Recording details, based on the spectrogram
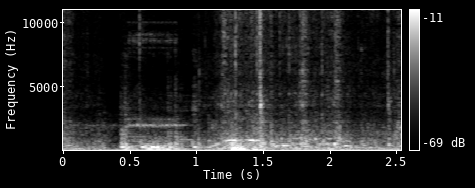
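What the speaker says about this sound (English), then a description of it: "we're going to be running over the previous stitching from the factory, which is along here, with our new stitching and back stitching" A sewing machine stitches and back-stitches over the factory running stitch at the waist of men's slacks, a short close whirring run under a steady background, with a voice speaking partway through.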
